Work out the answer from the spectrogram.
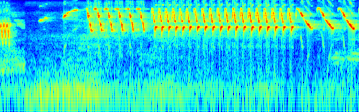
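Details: Canary (Kenari Nusantara) starts with soft scattered notes, then a rapid, high, rattling trill of pulsed notes that ends in several quick downward-slurred whistles.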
